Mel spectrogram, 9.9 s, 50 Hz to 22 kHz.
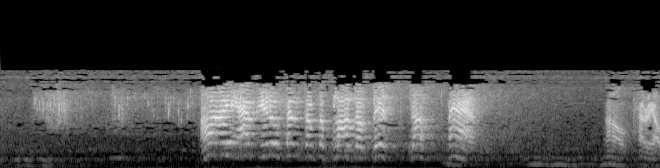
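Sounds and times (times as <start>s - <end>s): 
water poured from a pitcher over hands: 0.5s - 3.0s
speech: 3.9s - 7.3s, 9.1s - 9.8s.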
